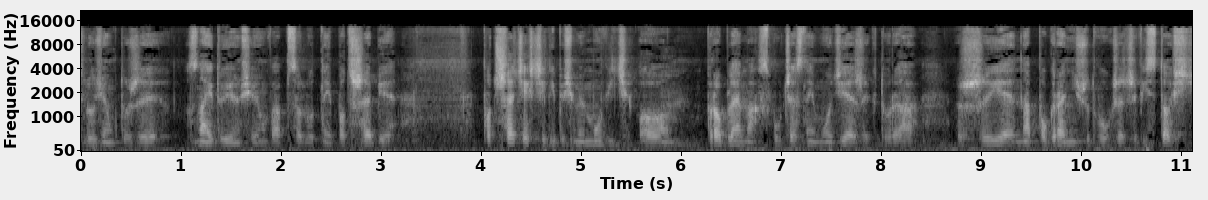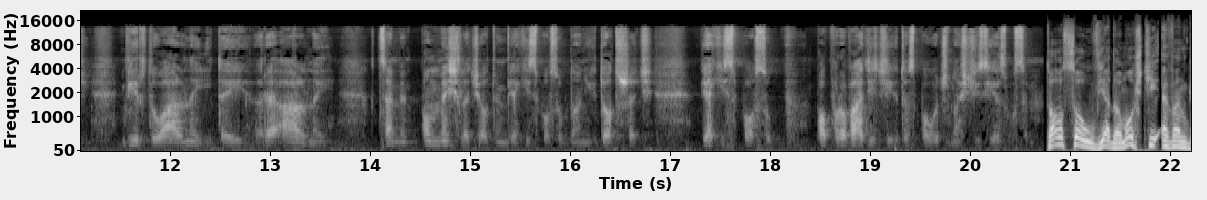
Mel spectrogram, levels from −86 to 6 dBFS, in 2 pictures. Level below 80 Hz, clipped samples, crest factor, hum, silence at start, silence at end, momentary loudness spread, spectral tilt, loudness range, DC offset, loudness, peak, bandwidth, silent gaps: -54 dBFS; under 0.1%; 20 dB; none; 0 s; 0 s; 17 LU; -2.5 dB/octave; 5 LU; under 0.1%; -18 LUFS; 0 dBFS; 16 kHz; none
